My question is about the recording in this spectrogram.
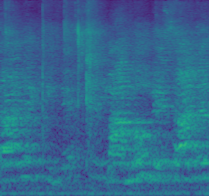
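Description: Hand claps with a voice over them.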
